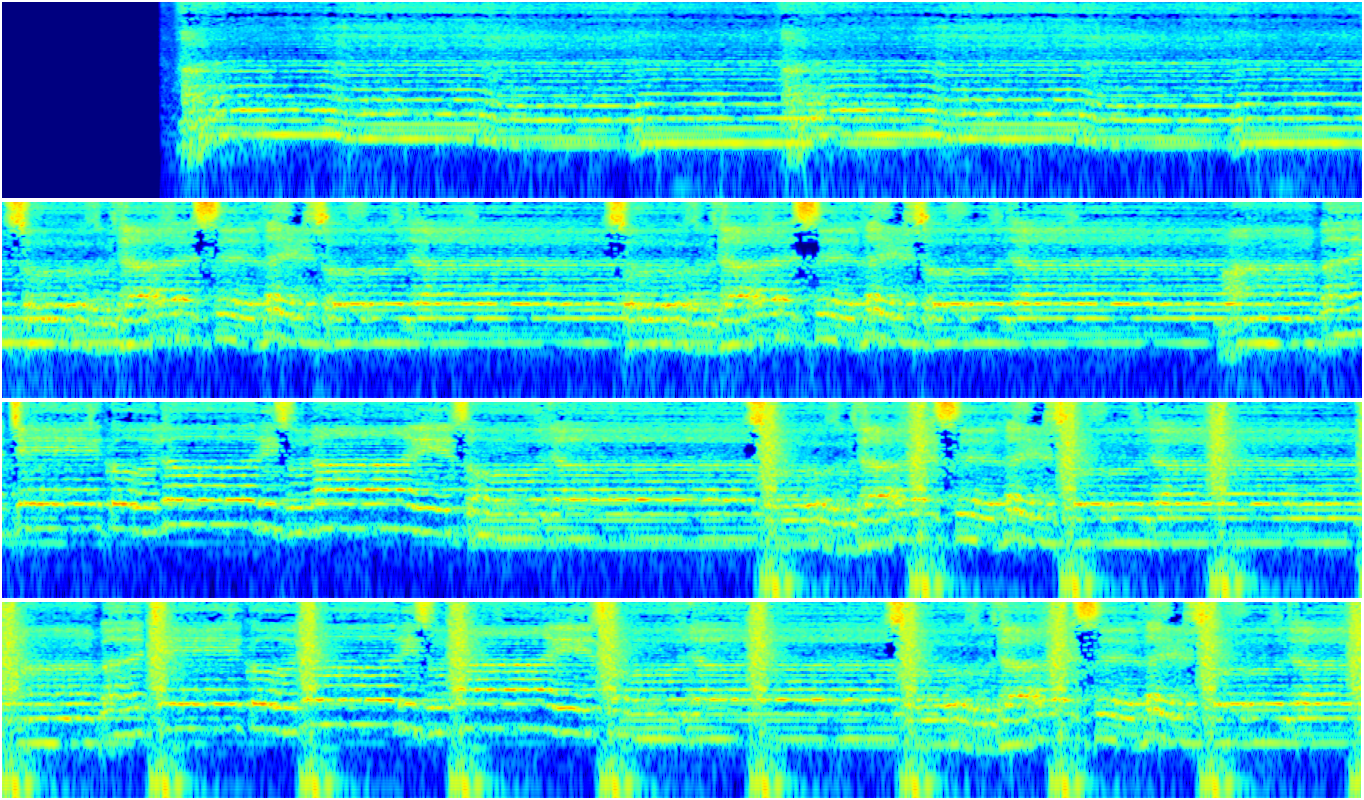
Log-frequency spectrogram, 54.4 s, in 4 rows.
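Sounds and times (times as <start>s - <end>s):
noha lament recitation: 1.6s - 54.3s.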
